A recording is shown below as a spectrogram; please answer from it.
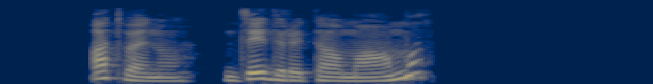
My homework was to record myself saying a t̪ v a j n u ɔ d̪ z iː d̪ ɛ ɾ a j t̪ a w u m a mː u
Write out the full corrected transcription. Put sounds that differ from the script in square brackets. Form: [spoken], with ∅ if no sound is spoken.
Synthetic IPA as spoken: a t̪ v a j n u ɔ d̪ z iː d̪ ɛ ɾ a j t̪ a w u m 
